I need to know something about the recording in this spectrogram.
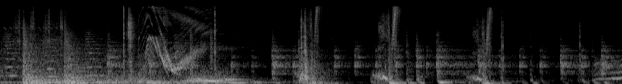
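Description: Tense film background score: dense music, then a falling swoosh about two seconds in, followed by three sharp hits roughly a second apart.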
